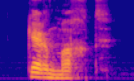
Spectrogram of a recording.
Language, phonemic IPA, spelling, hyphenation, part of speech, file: Dutch, /ˈkɛrn.mɑxt/, kernmacht, kern‧macht, noun, Nl-kernmacht.ogg
- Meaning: a nuclear power (political or military entity with nuclear weaponry)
